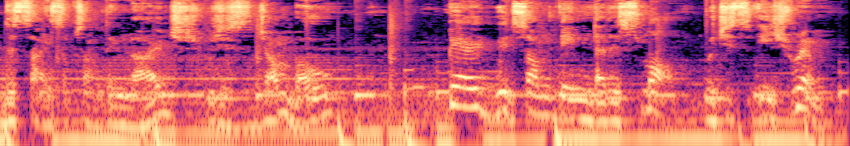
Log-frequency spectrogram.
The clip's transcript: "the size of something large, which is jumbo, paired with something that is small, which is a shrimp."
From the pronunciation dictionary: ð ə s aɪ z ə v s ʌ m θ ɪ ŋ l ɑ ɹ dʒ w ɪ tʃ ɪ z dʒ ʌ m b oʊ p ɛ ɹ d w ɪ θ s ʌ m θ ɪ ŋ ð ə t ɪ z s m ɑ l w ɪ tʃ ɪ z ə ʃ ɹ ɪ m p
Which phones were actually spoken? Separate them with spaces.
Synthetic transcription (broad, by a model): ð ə s aɪ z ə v s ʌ m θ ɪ ŋ l ɑ ɹ dʒ w ɪ tʃ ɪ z dʒ ʌ m b oʊ p ɛ ɹ d w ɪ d s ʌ m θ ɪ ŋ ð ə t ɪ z s m ɑ l w ɪ tʃ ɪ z ə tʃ ɹ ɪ m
